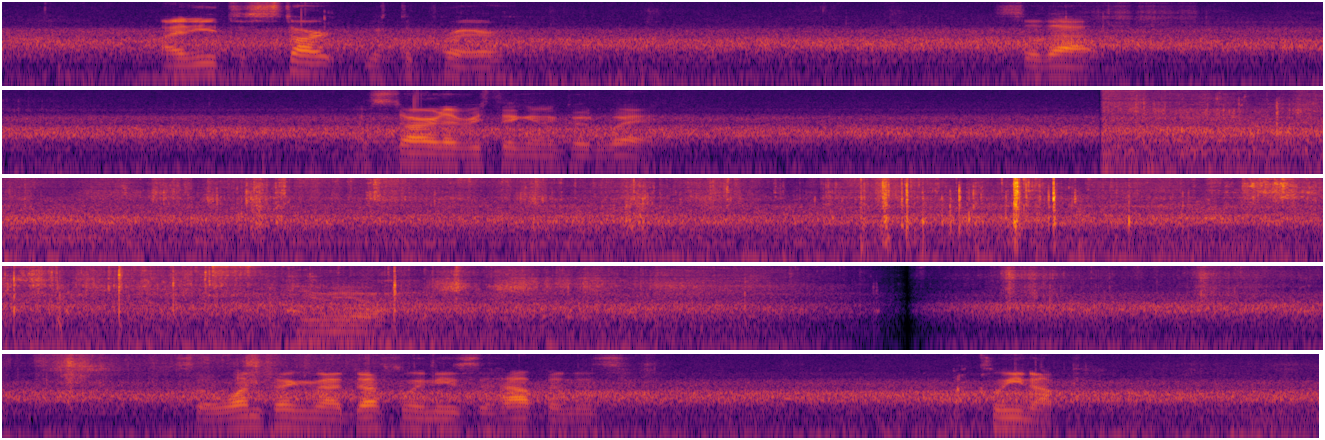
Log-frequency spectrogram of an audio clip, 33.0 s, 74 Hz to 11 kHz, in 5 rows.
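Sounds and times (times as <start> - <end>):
steady rushing noise: 0.0 - 33.0.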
